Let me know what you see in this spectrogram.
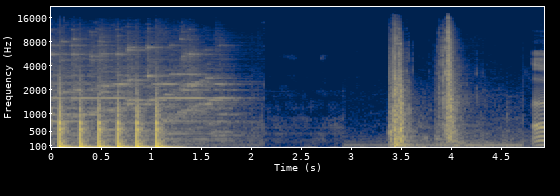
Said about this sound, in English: Did you mean to knock on my door?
